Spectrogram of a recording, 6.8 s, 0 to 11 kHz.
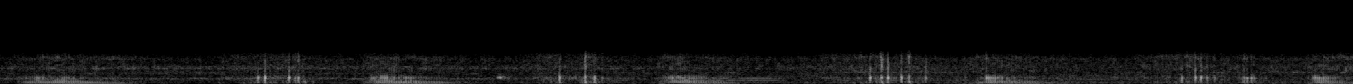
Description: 2 months old and snoring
